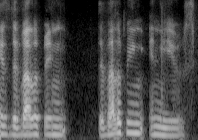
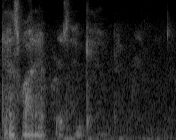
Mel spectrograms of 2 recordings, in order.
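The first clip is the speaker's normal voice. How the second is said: whispered like a secret; 27 dB quieter than usual. Real, not acted. Reader confiding the murder motive to the viewer, whispering. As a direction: breathe it out with no voice at all.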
